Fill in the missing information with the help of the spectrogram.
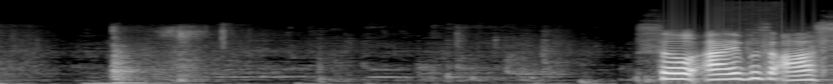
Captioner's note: clattering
